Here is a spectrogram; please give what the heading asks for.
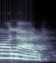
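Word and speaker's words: honour: এন আমরা যদি আরো কিছু শব্দ দেখি যেমন অনার এইচ ও এন ও ইউ আর অনারেও এইচ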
